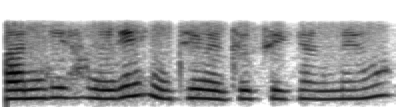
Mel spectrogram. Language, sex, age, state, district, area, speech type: Punjabi, female, 18-30, Punjab, Fazilka, rural, conversation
